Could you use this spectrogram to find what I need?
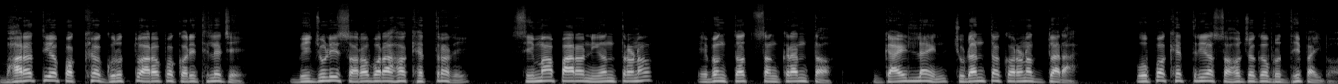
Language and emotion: Odia, neutral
